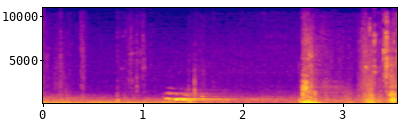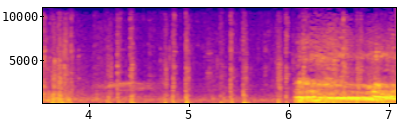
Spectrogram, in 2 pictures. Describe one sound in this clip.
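Hands and boots scrape and knock against rock while climbing.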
